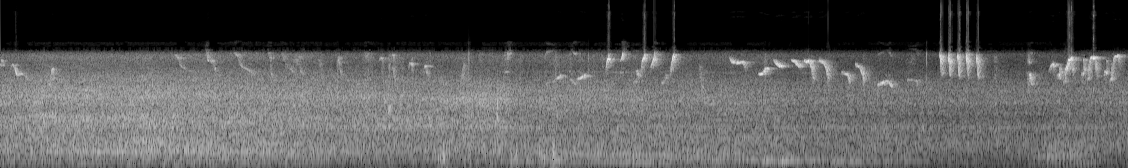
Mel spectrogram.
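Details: Local white-eye (pleci) from Lambur sings high, thin, quick chirps and short twittering phrases, clearest toward the end, over a steady loud hiss.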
